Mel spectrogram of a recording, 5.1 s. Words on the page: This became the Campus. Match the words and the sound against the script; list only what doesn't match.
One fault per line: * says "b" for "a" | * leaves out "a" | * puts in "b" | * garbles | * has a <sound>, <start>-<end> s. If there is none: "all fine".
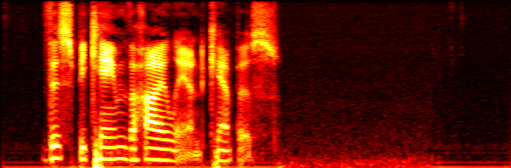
* puts in "Highland"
